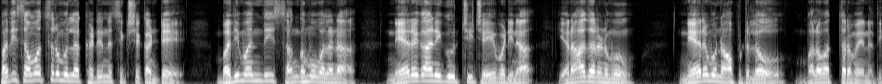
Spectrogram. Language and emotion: Telugu, neutral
